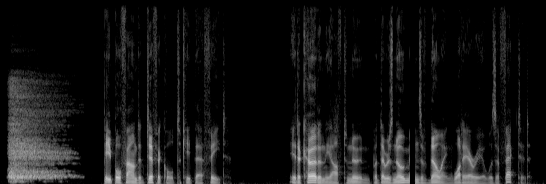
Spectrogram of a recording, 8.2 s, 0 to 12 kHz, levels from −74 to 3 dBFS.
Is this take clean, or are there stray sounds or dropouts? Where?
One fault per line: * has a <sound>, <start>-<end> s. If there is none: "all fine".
* has a sigh, 0.1-1.3 s
* has a dropout, 6.1-6.2 s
